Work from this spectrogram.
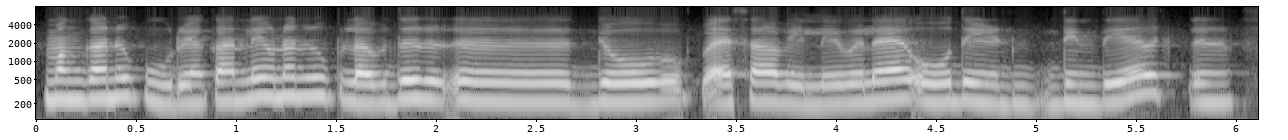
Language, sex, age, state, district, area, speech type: Punjabi, female, 18-30, Punjab, Shaheed Bhagat Singh Nagar, rural, spontaneous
